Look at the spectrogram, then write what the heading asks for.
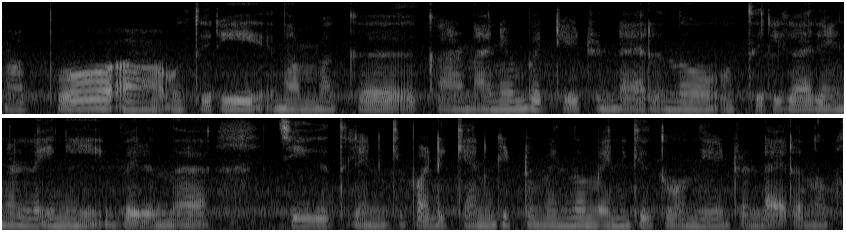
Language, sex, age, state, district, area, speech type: Malayalam, female, 18-30, Kerala, Palakkad, urban, spontaneous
